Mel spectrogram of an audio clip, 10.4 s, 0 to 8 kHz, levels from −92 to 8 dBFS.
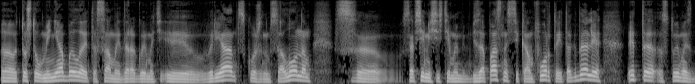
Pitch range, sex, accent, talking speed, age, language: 105-130 Hz, male, native, 125 wpm, 40-59, Russian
